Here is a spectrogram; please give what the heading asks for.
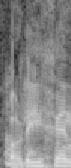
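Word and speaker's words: Origen: both way are fine Oran is how you say it in Spanish so you actually say like if you were a Spanish person but origin is how you would say it if you were not a Spanish speaker but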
